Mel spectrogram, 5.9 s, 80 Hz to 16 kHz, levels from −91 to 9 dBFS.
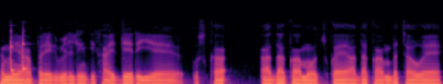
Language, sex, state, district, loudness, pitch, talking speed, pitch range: Marwari, male, Rajasthan, Churu, -22 LUFS, 105 Hz, 205 wpm, 105-110 Hz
